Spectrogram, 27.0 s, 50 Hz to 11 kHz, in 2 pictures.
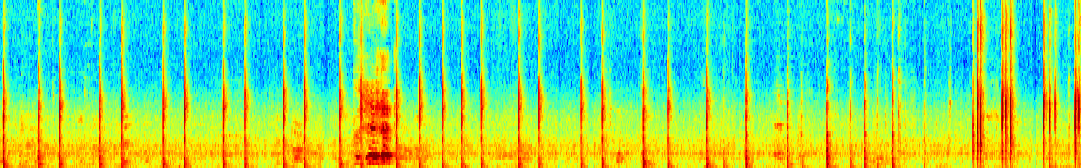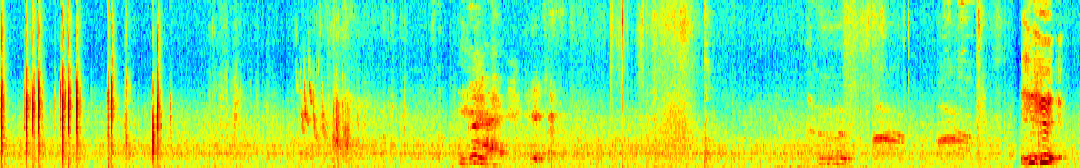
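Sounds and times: sharp hand taps: 0:00.0 - 0:15.7.

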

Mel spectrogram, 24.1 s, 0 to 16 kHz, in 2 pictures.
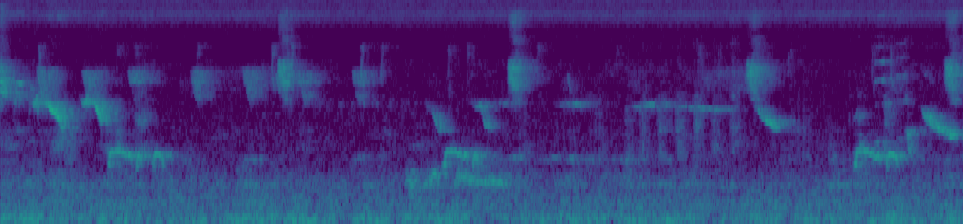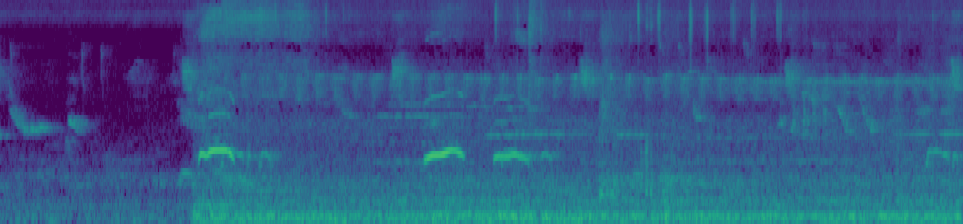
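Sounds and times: background noise: 0:00.0 - 0:24.0
short arched bird call: 0:14.5 - 0:15.7.

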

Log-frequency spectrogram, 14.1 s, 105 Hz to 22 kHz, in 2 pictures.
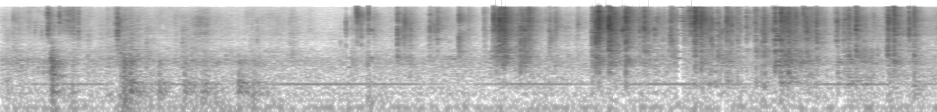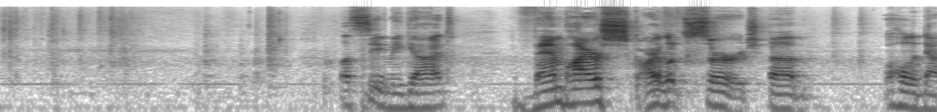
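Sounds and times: foil pack crinkling and tearing: 0:02.6 - 0:08.2.

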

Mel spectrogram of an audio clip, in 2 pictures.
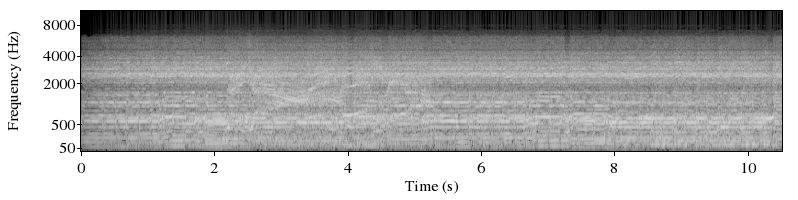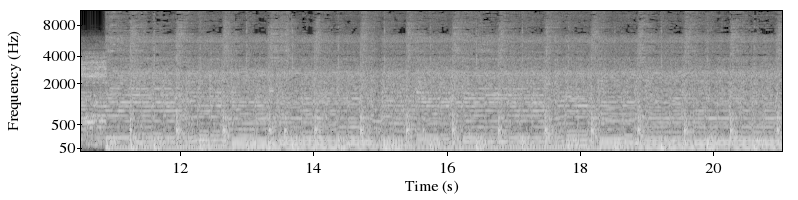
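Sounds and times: rock guitar playing: 0:00.0 - 0:21.0.

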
